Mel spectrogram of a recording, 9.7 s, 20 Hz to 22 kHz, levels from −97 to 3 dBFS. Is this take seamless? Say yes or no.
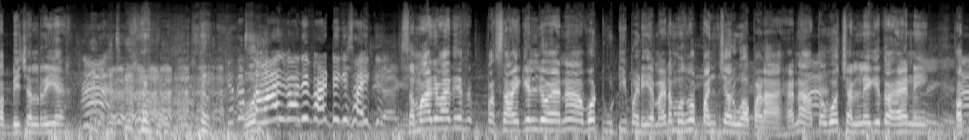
yes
